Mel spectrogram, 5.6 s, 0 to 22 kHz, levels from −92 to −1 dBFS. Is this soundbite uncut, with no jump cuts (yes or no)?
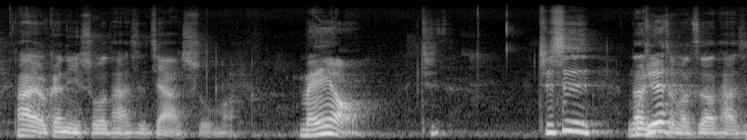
yes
